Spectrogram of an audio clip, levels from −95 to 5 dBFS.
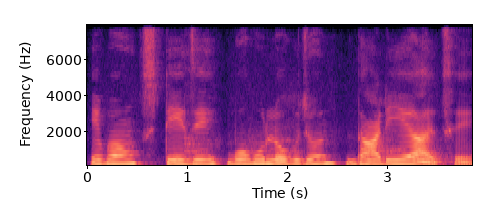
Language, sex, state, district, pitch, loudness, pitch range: Bengali, female, West Bengal, Paschim Medinipur, 210 Hz, -17 LUFS, 195-225 Hz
